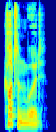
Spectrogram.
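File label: "cottonwood", British English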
